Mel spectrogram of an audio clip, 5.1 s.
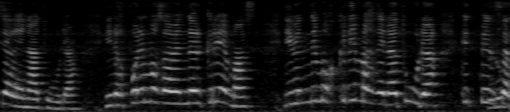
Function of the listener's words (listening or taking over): listening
